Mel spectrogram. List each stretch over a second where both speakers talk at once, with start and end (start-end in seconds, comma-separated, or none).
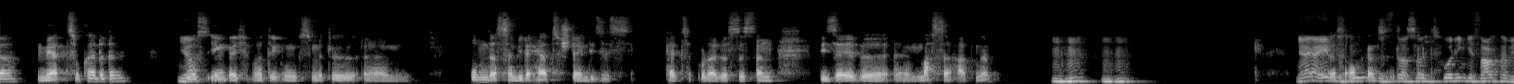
13.3-14.5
